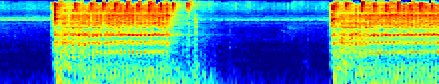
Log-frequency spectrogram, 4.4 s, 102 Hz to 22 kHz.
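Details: Mercury 3-cylinder 2-stroke 60hp outboard: two bursts of even rapid cranking, turns freely but never fires; compression 120 on all cylinders, one cylinder sparking, shorts in wiring; owner suspects CDI box or coil packs.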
